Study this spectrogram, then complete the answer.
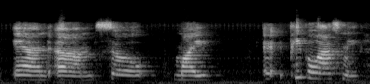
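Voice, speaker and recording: A high-pitched woman speaks at a very slow pace. Noticeable background noise is present. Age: 60s. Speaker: guest sharing carnivore diet experience. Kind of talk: testimony.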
